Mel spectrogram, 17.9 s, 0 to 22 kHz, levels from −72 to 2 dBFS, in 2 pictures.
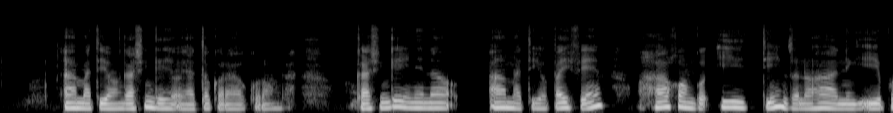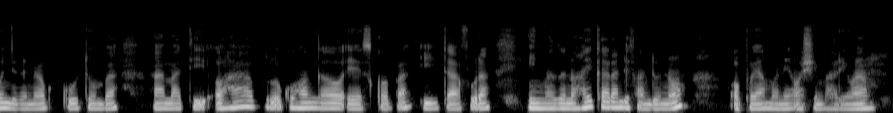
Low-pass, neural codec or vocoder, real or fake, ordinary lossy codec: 9.9 kHz; none; real; Opus, 32 kbps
